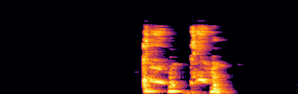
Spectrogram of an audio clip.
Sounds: Cough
